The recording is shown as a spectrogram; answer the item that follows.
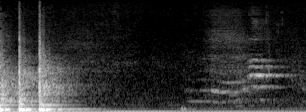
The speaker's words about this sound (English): They had prayer, and soon after this prayer, there was a knock on the door.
